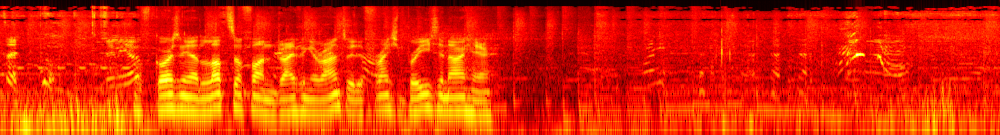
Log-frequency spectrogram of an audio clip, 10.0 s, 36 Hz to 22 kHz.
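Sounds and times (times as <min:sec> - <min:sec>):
background music: 0:00.0 - 0:10.0
child squealing with laughter: 0:08.4 - 0:09.1.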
